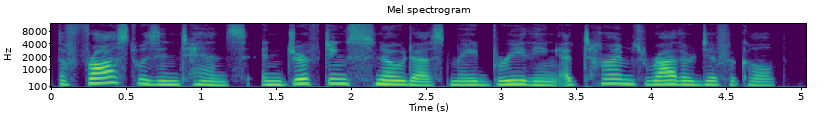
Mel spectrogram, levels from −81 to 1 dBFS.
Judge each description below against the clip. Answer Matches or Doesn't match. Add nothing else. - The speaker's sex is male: Doesn't match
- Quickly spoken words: Doesn't match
